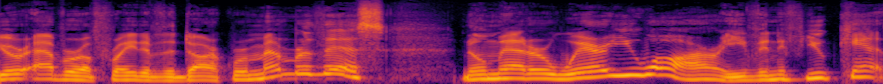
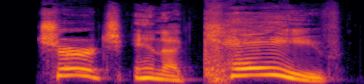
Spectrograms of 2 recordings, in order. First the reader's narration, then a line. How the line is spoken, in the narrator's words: exclaimed Elias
